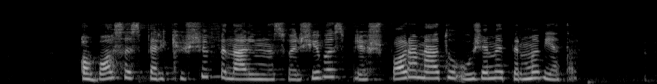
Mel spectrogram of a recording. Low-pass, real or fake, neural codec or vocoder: 7.2 kHz; fake; codec, 16 kHz, 16 kbps, FreqCodec, larger model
